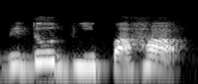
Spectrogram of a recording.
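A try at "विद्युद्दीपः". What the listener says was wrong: Not Vidu. The letter is, second letter is not Du. Yeah, in fact, there's a mistake in that word. It must be Vidyud Deepaha. Vidyud Deepaha. Okay, the word should be Vidyud Deepaha.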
